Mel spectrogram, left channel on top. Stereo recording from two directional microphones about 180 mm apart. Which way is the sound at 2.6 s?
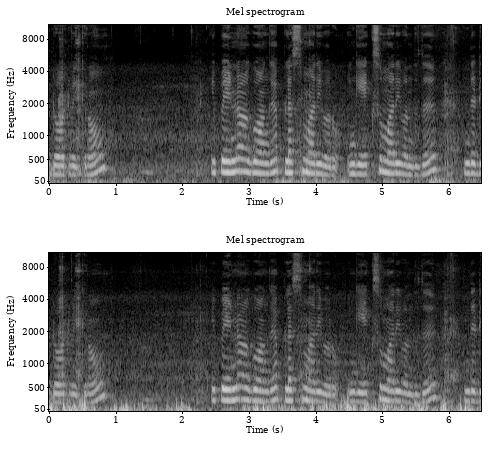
40° left (ahead or behind).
